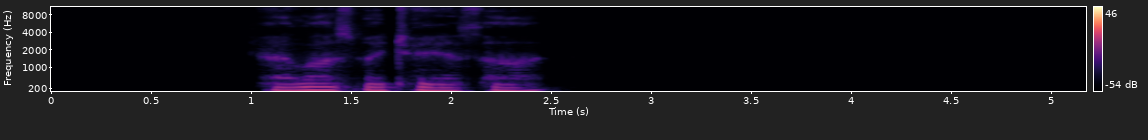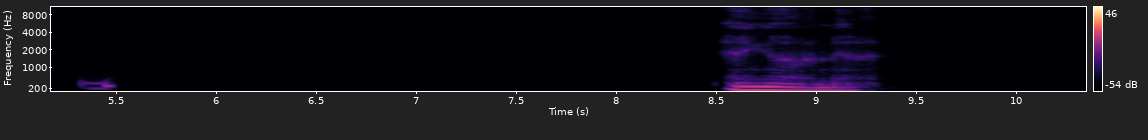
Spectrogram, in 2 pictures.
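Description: An older man speaks calmly in short bursts over an online call.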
